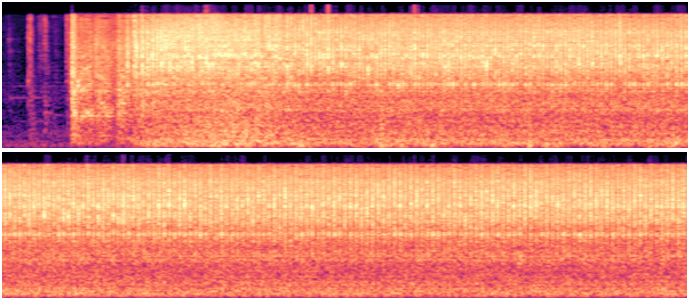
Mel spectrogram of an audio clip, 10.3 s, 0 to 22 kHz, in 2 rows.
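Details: 1998 Ford Explorer at about 123,500 miles, noise at idle only and newly started: a loud, sharp clicking clatter. The cause was a broken timing chain tensioner, fixed by replacing the timing chain and tensioner.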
